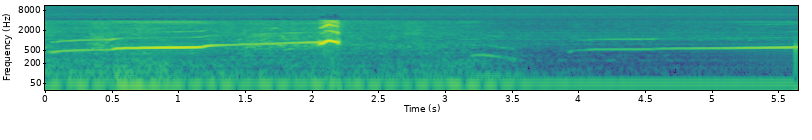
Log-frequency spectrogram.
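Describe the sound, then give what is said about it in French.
A dying dog whimpers and howls in pain in long, rising, pained whines, broken by a sharp yelp midway, then trails off into a thin, fainter whine. No speech. “Je les pose sur le chien qui agonise.”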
